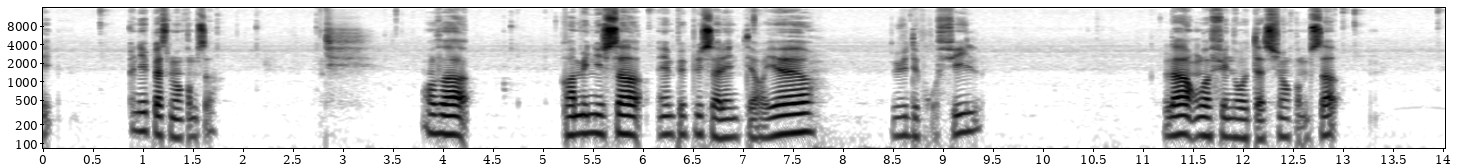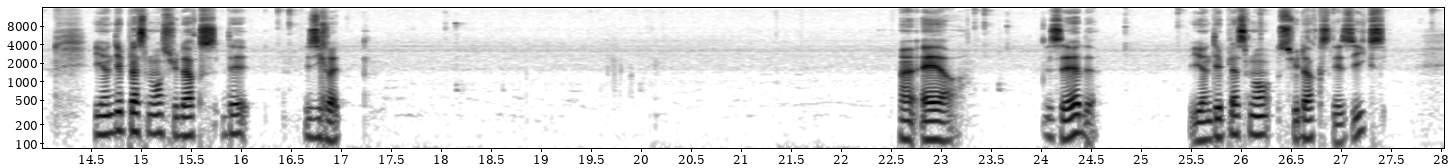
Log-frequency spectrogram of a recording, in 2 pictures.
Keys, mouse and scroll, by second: 0.7-2.8 middle drag, 2.8-4.5 scroll up 6, 4.5-5.9 middle drag, 5.9-7.6 drag, 7.6 KP_3, 8.6 Tab, 8.9 a, 9.4-10.0 scroll down 3, 10.0-10.4 scroll up 5, 10.4 Tab, 11.3 r, 13.8-15.4 drag, 15.4 r, 16.9 KP_1, 17.6 Tab, 18.0-19.4 scroll down 8, 19.4-19.9 scroll up 8, 19.9 Tab, 21.1 r, 23.5-25.2 middle drag, 25.2-28.0 drag.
